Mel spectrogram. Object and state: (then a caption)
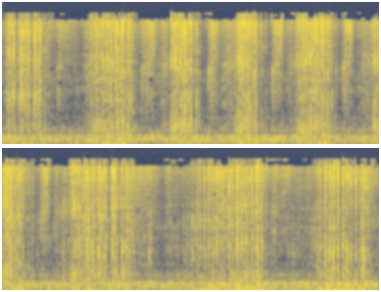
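Leather handbag squeezed and gripped. Fingers grip and squeeze the top edge of a hollow black leather handbag, making repeated squeaky leather sounds. The squeezes come in a steady, continuous run of rubbing and creaking, heavy in the low end with little high brightness.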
